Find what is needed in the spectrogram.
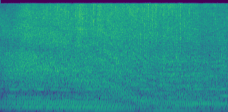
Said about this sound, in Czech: motorový žlutý dolnoplošník vyvinuli společně lety Kunovice a Moravan Otrokovice. Šlo o první československý zemědělský letoun určený k práškování a postřiku, ale naše uplatnění i v řadě dalších oblastí a objevil se v několika filmech.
